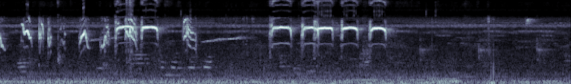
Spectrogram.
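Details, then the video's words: Bar-winged prinia lure call for trapping birds in forest: sharp high notes in quick groups, then a clean run of five arched, piercing whistles in a row, then quiet with a steady high tone. "Suara Pikat Burung Ciblek"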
